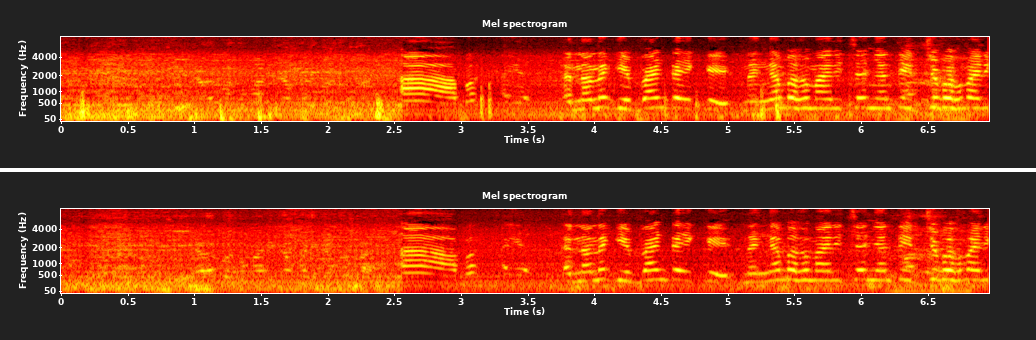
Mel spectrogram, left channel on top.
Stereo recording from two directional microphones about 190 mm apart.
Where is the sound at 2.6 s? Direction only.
20° right (ahead or behind).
